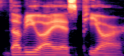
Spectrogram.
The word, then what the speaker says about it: Wispr: yeah for for people who don't know it's Wispr yes uh which you know you got to spell it somehow I mean the question here is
